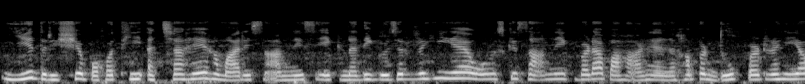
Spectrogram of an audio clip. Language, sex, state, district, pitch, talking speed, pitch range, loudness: Hindi, female, Uttar Pradesh, Varanasi, 230 Hz, 215 wpm, 215-250 Hz, -14 LUFS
